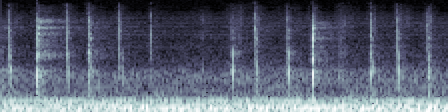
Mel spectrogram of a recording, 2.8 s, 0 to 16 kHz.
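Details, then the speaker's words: Rear wheel hub removed from a Corvette C4 spun by hand: irregular dry clicks and rough ticking, with wobble and dust from the ring, worn rear wheel bearing. "So here's the hub. Hear how noisy that is, and it's got"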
